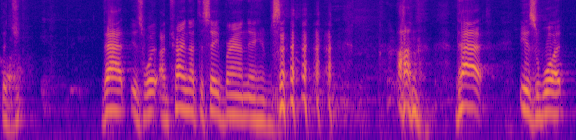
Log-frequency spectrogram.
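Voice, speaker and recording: A man teaching a natural healing workshop to a live class, talking loudly and emphatically in a folksy way, with lots of repeated lists of words. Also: on the high side, slow pace, pauses often.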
